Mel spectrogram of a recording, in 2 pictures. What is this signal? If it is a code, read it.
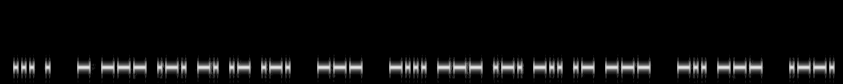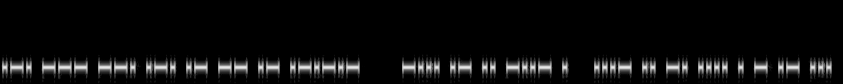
Morse code, heard as a keyed tone, about 30 wpm, 800 Hz. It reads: SE TORNAR O BORDAO DO PROGRAMA. BAIXE VINHETAS
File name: portugais texte en clair 2 vitesse 30 mots minutes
